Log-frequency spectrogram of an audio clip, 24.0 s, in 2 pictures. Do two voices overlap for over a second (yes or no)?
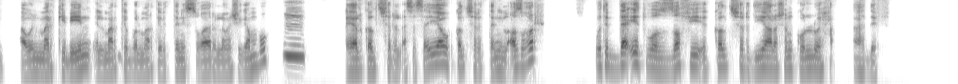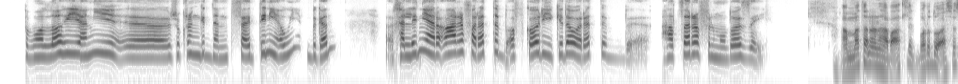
no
